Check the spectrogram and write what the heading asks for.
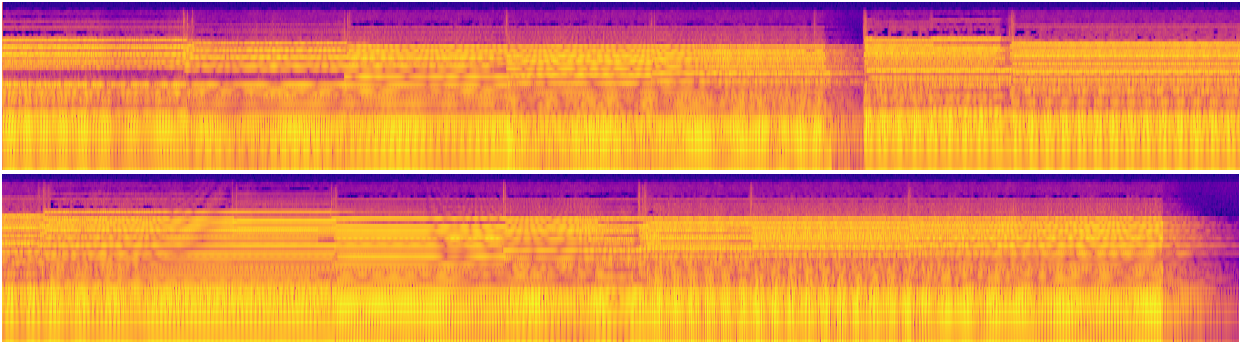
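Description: Yamaha Reface YC organ playing sustained chords that change every second or two, with a brief gap about eight seconds in.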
